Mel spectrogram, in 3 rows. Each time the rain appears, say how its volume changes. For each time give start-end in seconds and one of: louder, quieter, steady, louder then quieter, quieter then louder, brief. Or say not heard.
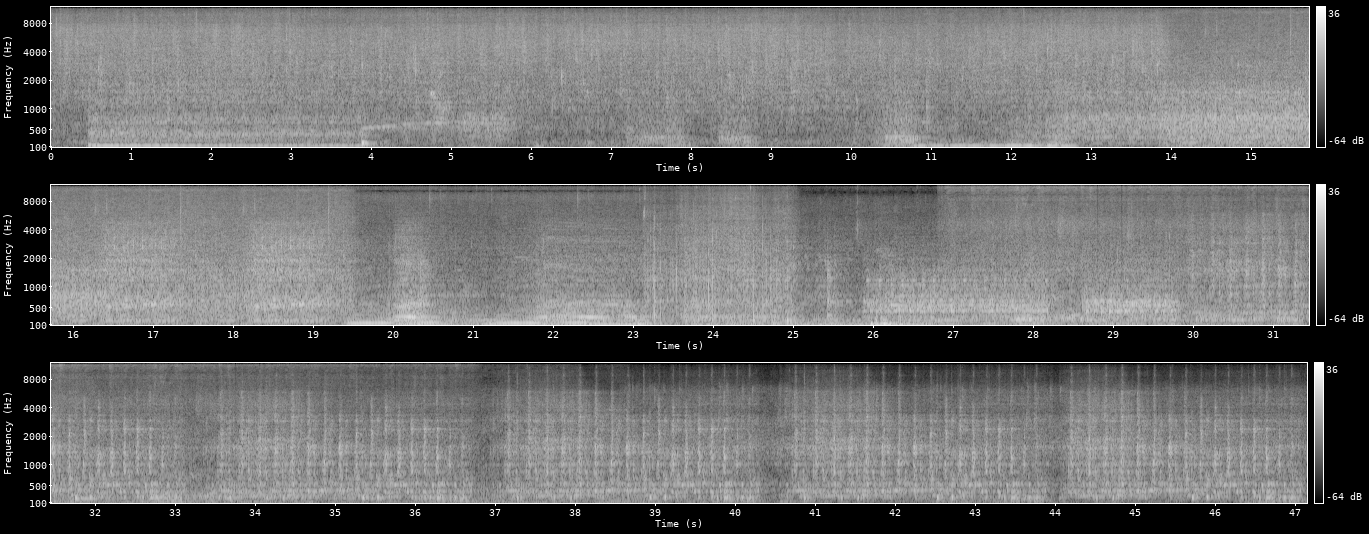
0.0-47.1 quieter.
